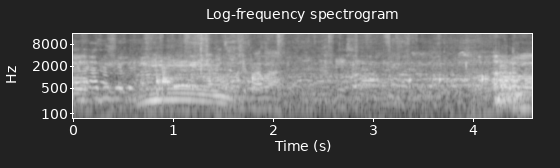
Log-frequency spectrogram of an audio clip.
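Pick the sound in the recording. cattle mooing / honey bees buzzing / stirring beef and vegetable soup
cattle mooing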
